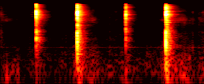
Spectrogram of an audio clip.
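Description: A Kizer Chili Pepper button-lock folding knife being worked open and shut, giving four sharp clicks about two a second as the blade snaps into place and is released.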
